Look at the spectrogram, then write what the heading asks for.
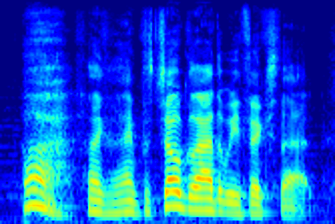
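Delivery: exhaled, sighing, relieved voice. Retelling how Petra reacted as the room lit up: imitating Petra's relieved sigh. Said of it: "sigh of relief in his, in his voice".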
